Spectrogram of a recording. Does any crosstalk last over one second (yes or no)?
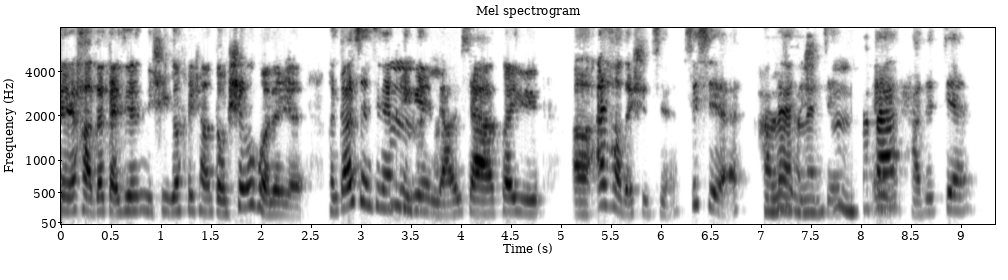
yes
